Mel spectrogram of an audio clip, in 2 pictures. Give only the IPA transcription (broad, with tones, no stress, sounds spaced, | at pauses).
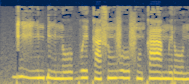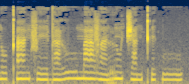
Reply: ɡ i˦ ɣ i˨˦ n ɗ i˨ n oː˨ ɡʷ eː˦ k a˨ s ũ˦ v oː˦ f ũ˨ k aː˦ m ɪ˦ ɾ oː˦˨ n o˦ kʼ ã˦ ŋ f eː˨ d a˨ ɣ uː˦ m aː˦ v ã˨ r ũ˦ t͡ʃ a˨ n kʼ ɪ˨ k͡p uː˨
